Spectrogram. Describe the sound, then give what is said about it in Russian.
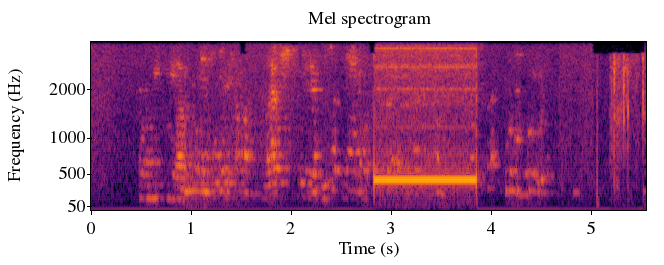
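A single telephone keypad tone sounds for about a second, steady and fairly loud, during a recorded voice menu on an office phone line. A voice speaks before and after the tone, with a thin, narrow telephone quality. “Если вам известен внутренний номер абонента, наберите его в тональном режиме или дождитесь ответа оператора.”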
